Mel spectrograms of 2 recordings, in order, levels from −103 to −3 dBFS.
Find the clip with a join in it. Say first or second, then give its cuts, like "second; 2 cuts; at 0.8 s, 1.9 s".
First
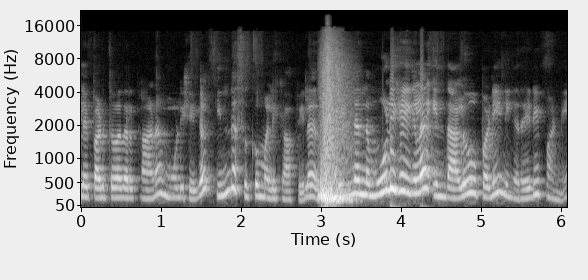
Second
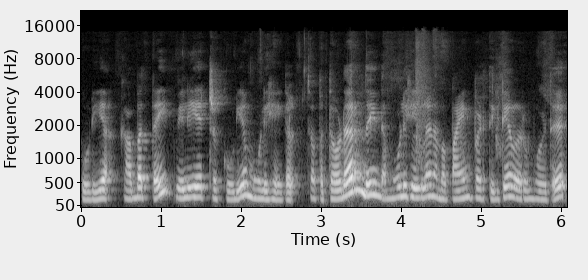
first; 1 cut; at 3.3 s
